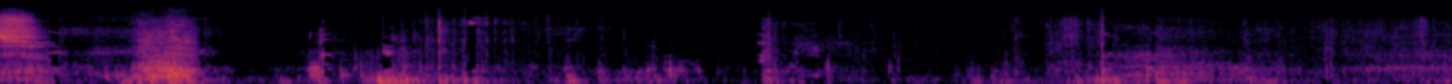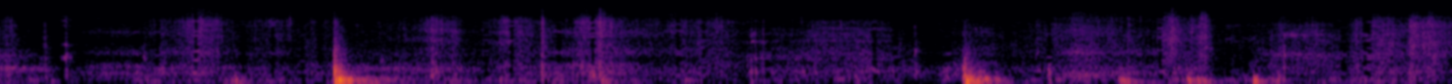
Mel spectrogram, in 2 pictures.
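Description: Faint rustling of a shrink-wrapped cardboard box being handled and turned over, with two short knocks about nine and twelve seconds in as the box touches the table.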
